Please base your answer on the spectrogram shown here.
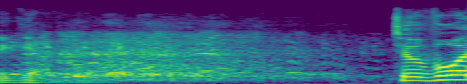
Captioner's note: laughter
